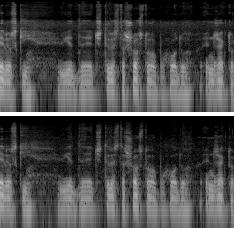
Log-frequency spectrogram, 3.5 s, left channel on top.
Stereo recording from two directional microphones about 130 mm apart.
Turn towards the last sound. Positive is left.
turn(degrees=-35)  # may be behind; listen again after turning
